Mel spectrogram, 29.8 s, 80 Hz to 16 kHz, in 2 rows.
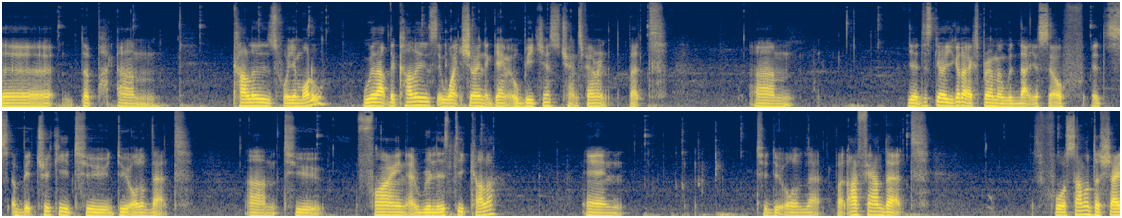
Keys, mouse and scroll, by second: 1.6 alt+click, 3.3 click, 5.5 click, 6.2-8.5 alt+drag, 11.6-14.5 alt+drag, 15.4-19.0 alt+drag, 21.2-23.8 alt+drag, 23.8-24.4 scroll up 1, 24.7-26.9 alt+drag, 28.9-29.8 drag.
